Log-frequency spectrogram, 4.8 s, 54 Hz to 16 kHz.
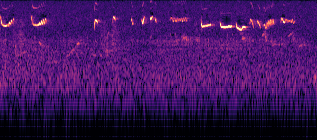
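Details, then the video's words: Short-toed treecreeper recorded on 13 March 2018 in the countryside of central France, Nouvelle-Aquitaine, giving very high, thin, sharp notes: a few scattered chirps, then a quick run of piercing, slightly trilled notes toward the end. "GRIMPEREAU des Jardins/Cris et Chant"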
